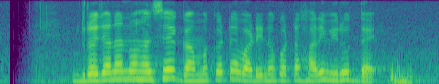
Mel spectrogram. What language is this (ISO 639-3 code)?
sin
